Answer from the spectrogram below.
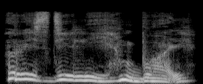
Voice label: attack, ru; dota2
